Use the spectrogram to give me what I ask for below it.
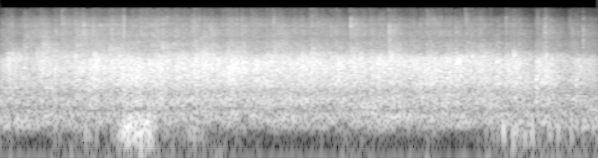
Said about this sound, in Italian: Vogliamo accoglierlo con un applauso.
